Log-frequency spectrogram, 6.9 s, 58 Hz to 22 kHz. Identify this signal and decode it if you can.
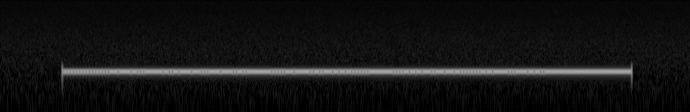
PSK31 (31.25 baud), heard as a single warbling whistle, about 500 Hz.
